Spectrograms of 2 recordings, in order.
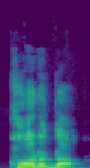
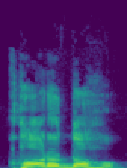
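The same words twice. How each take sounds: First: খড়দা with the h dropped, khorda; spoken form. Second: খড়দহ said as written, ending in doho; spelled form. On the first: Guest saying the name as people really do, no h. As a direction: say খড়দা the everyday way, no h. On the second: Guest reading the written name aloud, with the h. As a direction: read খড়দহ out with the final h. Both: Shown as a demonstration. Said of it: "আমরা বলি".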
